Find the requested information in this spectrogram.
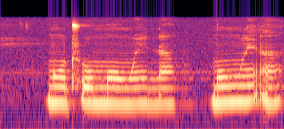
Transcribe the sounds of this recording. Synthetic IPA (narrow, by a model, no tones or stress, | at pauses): mutʰumuŋwɛna | muŋwɛʔa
